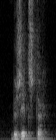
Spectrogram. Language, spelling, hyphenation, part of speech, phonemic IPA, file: Dutch, bezitster, be‧zit‧ster, noun, /bəˈzɪt.stər/, Nl-bezitster.ogg
- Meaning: female owner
